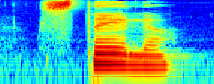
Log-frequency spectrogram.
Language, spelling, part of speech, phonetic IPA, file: Ukrainian, стеля, noun, [ˈstɛlʲɐ], Uk-стеля.ogg
- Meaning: 1. ceiling (of a room) 2. ceiling (highest altitude at which an aircraft may fly)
